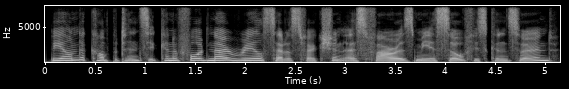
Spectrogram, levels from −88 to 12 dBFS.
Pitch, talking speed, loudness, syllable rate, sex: 215 Hz, 185 wpm, -18 LUFS, 5.2 syllables/s, female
